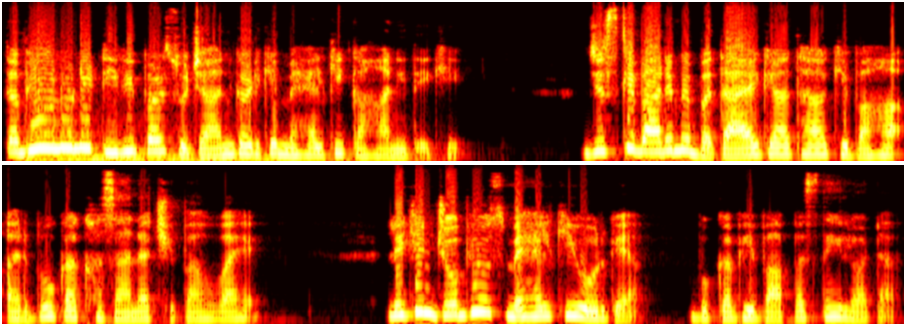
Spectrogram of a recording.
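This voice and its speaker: Expressive woman narrating a story. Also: lowish voice, moderate pace. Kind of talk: scripted dramatic story narration.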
